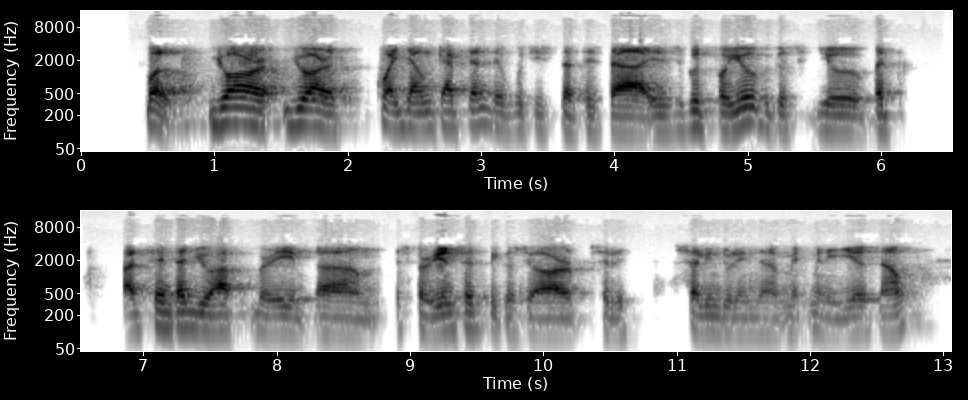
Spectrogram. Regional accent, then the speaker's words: Palma, Balearic Islands, Spain; well, I can say that because I'm from Palma

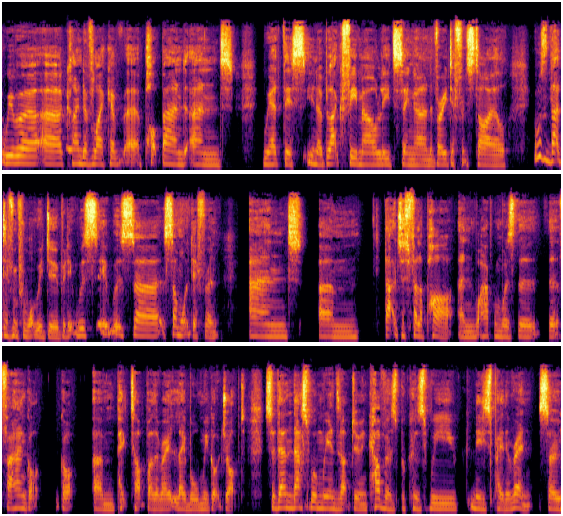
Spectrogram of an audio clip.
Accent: London, United Kingdom; I went to school in North London in Southgate is where I went to school. And because I was raised in Bounds Green, went to school in Southgate. My dad's house was Barnet.

